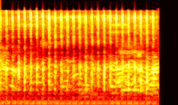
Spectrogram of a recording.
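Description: Motor boat engine running with a fast, even pulsing, under the talk of many men aboard.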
